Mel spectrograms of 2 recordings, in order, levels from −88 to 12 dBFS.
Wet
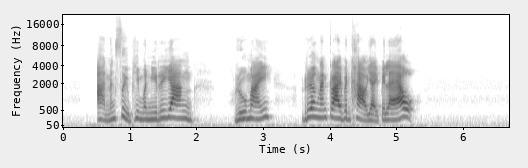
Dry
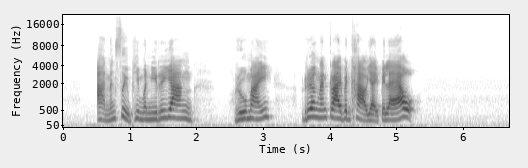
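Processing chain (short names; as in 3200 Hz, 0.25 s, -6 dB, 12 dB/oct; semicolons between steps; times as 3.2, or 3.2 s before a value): bell 460 Hz -11 dB 0.9 oct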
